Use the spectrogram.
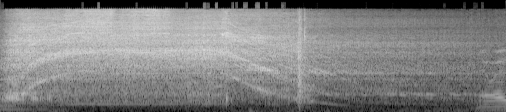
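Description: A saw cuts through a wooden piece in one continuous stroke-driven pass lasting several seconds, loud and close, with a sharp crack near the end before the noise tails off.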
